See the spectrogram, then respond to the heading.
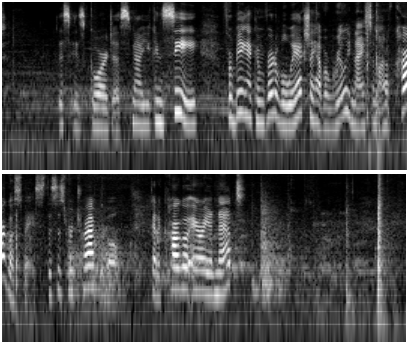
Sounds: Speech

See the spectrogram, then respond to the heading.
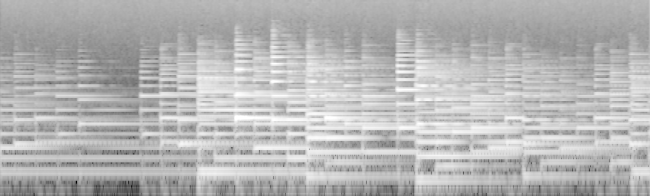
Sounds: Music

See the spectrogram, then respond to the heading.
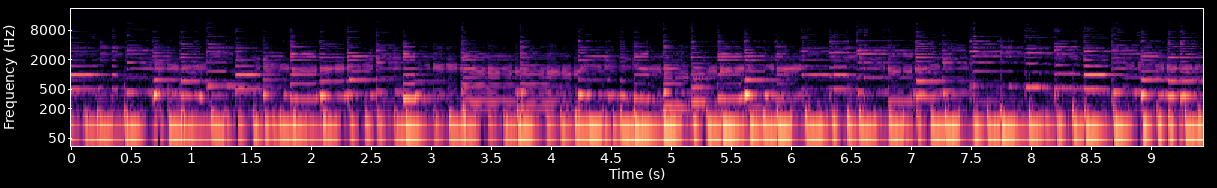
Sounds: Plucked string instrument, Music, Guitar, Musical instrument

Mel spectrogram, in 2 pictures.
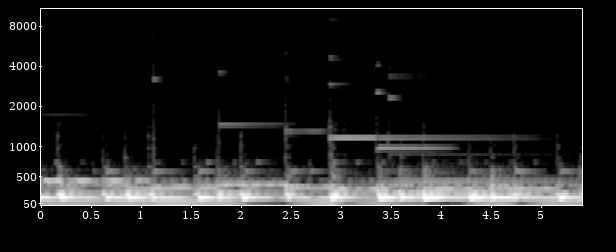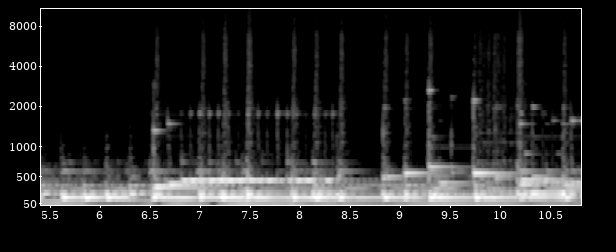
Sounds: Wood block, Percussion, Music

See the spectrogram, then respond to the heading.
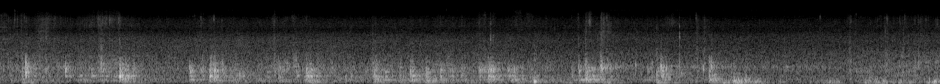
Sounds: Animal, Clip-clop, Horse

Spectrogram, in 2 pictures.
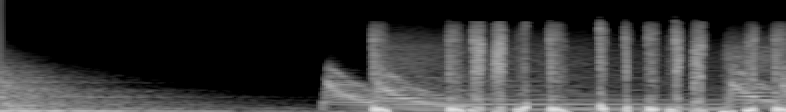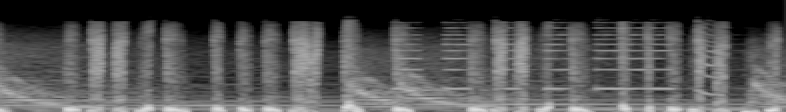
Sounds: Music

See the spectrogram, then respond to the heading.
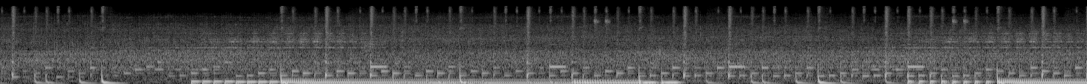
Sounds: Music

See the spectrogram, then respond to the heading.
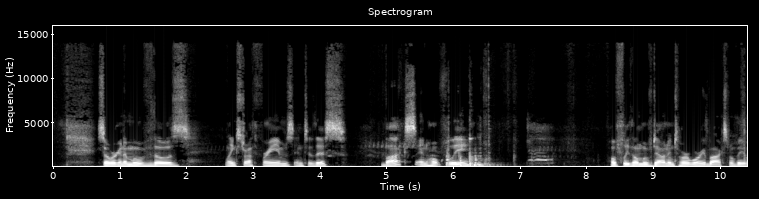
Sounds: Animal, Speech

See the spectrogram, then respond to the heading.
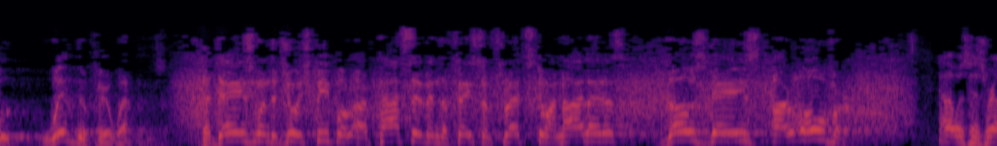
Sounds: Narration, Speech, Male speech

